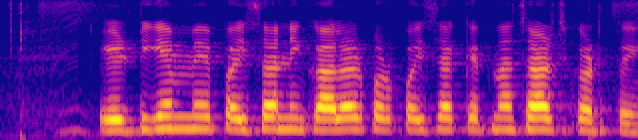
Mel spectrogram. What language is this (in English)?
Magahi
